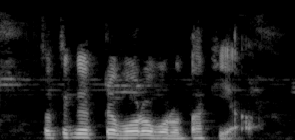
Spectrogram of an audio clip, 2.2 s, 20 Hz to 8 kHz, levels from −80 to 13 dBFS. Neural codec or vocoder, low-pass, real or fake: none; 7.2 kHz; real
